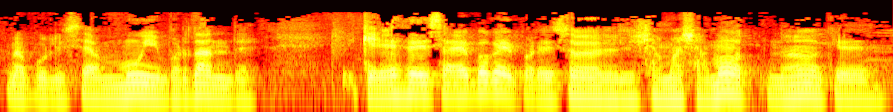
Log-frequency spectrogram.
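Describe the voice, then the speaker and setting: A man's voice: medium pitch, steady tone, fast. Male guest, Argentine accent, explanatory and hesitant, casual delivery. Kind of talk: casual conversation.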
